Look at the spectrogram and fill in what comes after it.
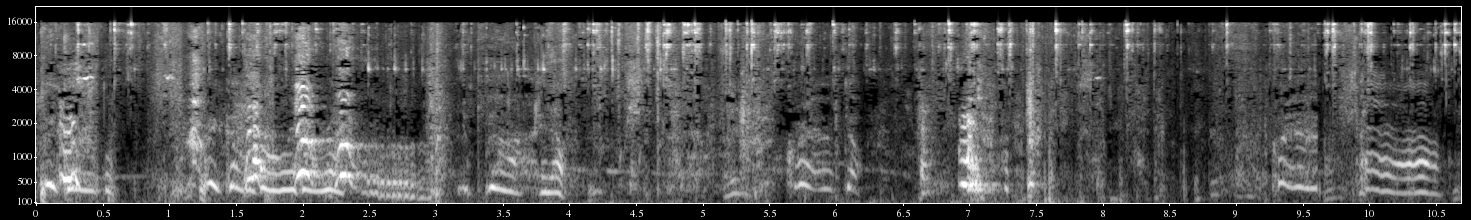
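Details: Siberian Husky greeting its owner on reunion after a week home alone, crying mixed with clattering noise and talking; a clear wobbling whine returns near the end.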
